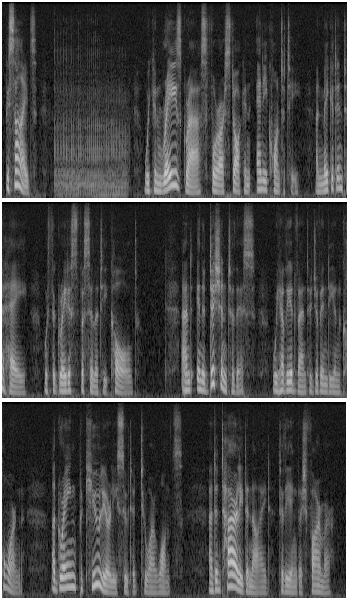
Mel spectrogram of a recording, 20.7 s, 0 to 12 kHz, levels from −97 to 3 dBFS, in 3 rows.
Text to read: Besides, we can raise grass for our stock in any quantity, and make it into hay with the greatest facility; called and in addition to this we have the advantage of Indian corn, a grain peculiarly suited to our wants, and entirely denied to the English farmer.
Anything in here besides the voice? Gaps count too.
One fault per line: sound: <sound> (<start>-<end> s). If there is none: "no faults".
sound: squeak (1.0-2.6 s)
